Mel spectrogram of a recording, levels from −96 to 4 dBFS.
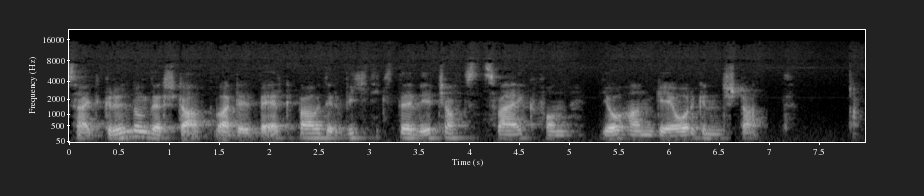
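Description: No technical faults can be heard anywhere in the speech recording; the signal stays continuous and stable throughout.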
